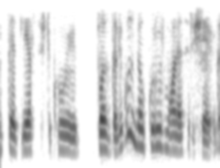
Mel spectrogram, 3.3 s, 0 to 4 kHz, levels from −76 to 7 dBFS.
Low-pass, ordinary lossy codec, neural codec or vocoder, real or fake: 3.6 kHz; MP3, 24 kbps; vocoder, 22.05 kHz, 80 mel bands, Vocos; fake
